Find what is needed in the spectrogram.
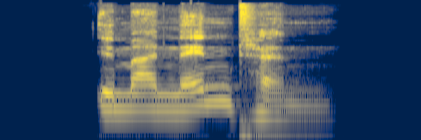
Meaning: inflection of immanent: 1. strong genitive masculine/neuter singular 2. weak/mixed genitive/dative all-gender singular 3. strong/weak/mixed accusative masculine singular 4. strong dative plural
- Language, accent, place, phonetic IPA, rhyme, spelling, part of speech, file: German, Germany, Berlin, [ɪmaˈnɛntn̩], -ɛntn̩, immanenten, adjective, De-immanenten.ogg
